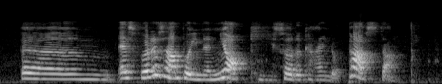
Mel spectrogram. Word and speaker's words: gnocchi: found is g plus n um it is pronounced near near as for example in the gnocchi so the kind of pasta the um over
